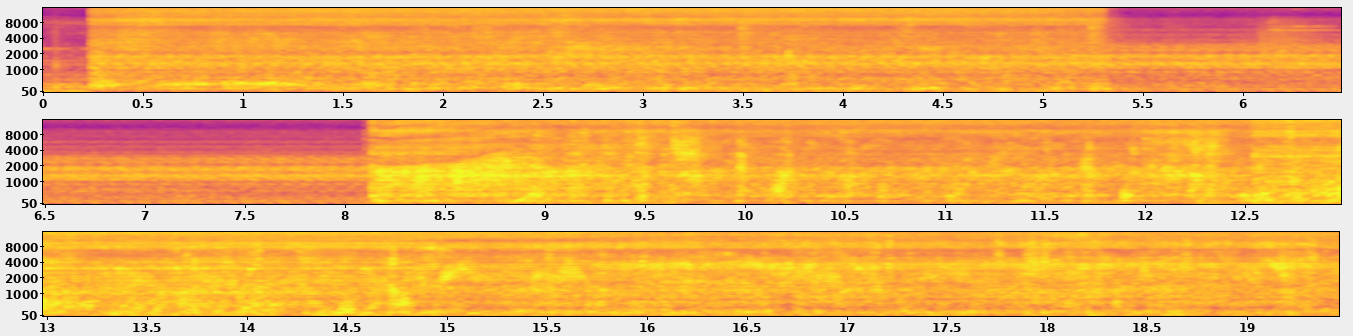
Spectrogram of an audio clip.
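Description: Water jet spraying hard, a steady rushing gush that runs continuously, briefly dropping to a quieter hiss midway before surging back louder and rougher.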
